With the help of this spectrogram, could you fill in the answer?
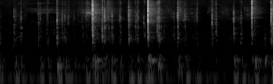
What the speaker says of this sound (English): I see you're typing a lot in there.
